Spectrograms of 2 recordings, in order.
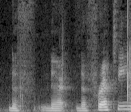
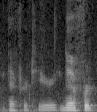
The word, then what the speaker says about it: Nefertiti: after the death of his beloved wife, Queen Nefertiti. Is that how you say her name? Nefertiti.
